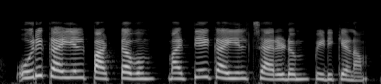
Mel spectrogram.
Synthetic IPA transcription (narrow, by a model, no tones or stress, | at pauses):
o̞ɾukɐjːilpɐʈːɐʋumːɐt̪ːekɐjːilt͡ɕɐɾɐɽumpiɽikʲːɐɳɐm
